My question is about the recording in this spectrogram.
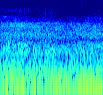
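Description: Steady low rumble of the sea at the shore, with a few faint ticks in the middle as a hand picks through seaweed.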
